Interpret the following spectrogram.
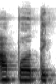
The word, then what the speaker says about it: apotek: kedua adalah apotik penulisan apotik itu tidak baku yang baku yang benar itu adalah Apotek Tapi bacanya bisa e ini ya biasanya Apotek gitu Yang yang kita Ubah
